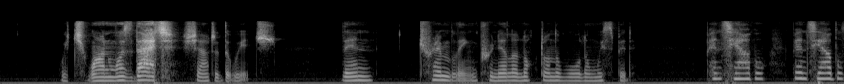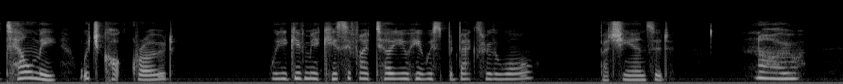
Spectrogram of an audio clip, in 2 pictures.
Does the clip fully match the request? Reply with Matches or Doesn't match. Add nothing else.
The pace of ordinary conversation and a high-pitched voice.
Matches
